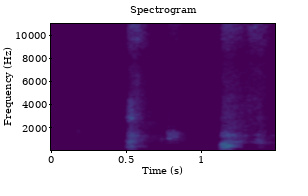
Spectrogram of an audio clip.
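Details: Cavalier King Charles Spaniel puppies snuggling indoors on a warm Friday morning, in a home raising emotional support animals; two short, soft whimpering grunts with a faint higher tone between them, quiet room.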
